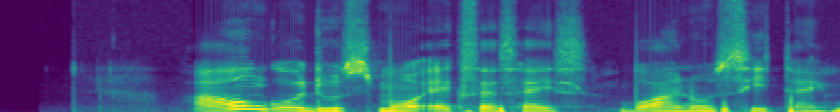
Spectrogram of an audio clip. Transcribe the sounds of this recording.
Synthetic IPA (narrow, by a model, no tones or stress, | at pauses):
awɔ̃ŋɡodusmɔlʔɛksəsaɪsbɔanositʰãɪ̃m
